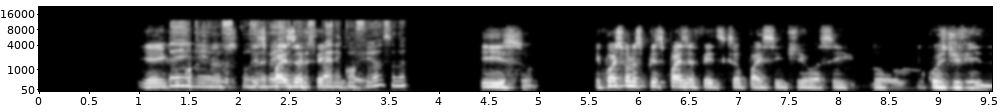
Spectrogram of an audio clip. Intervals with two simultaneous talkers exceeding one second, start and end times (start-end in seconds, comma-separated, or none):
1.3-3.3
